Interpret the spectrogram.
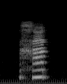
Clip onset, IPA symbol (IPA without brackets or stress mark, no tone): x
